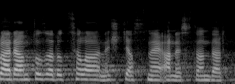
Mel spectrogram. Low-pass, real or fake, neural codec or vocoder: 14.4 kHz; real; none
